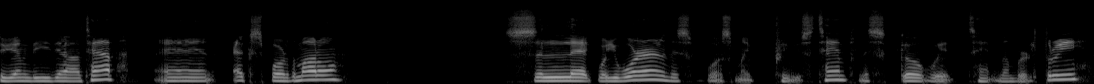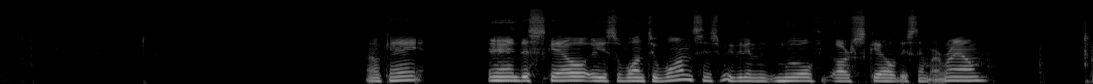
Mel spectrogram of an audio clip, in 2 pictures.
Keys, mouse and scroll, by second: 2.2 click, 11.1 BackSpace, 12.3 KP_3.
